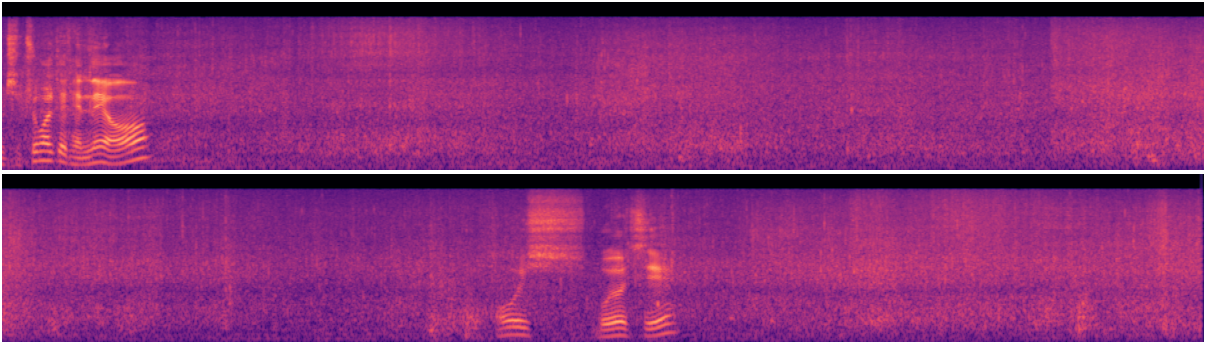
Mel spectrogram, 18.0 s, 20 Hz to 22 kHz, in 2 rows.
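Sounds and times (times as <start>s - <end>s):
sea waves washing against rocks: 0.0s - 18.0s
wind on microphone: 14.2s - 18.0s.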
